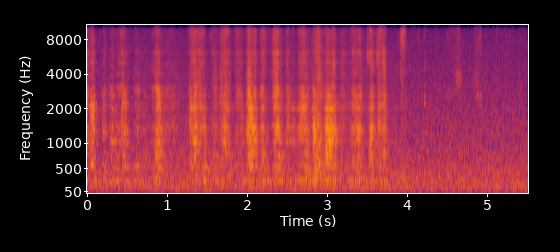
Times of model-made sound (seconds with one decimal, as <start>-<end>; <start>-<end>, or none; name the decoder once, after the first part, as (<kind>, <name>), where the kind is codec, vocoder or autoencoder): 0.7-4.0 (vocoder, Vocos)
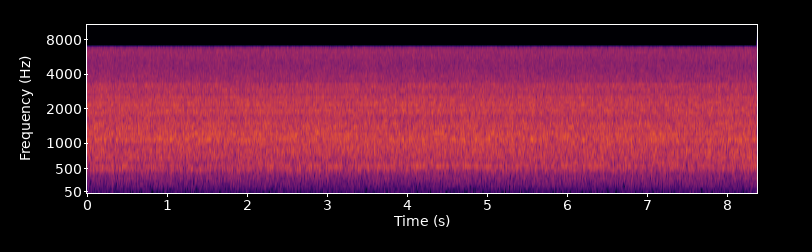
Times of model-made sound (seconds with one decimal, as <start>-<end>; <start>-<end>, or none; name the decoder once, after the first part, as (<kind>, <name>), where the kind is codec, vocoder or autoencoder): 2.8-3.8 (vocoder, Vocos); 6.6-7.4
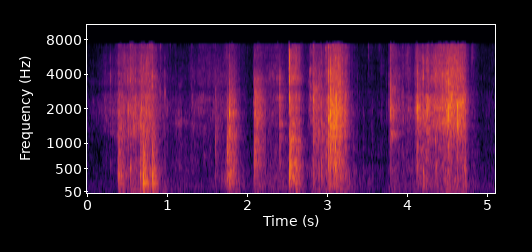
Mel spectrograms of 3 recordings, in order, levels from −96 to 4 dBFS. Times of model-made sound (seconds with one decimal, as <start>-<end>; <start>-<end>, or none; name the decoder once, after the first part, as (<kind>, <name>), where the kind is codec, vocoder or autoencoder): none

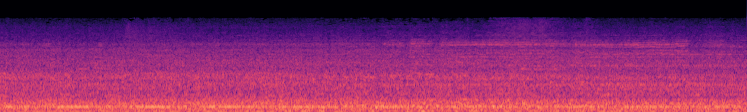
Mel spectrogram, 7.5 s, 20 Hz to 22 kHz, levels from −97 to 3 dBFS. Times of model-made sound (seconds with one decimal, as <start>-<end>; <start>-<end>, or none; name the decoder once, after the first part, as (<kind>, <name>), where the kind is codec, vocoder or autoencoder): 3.1-6.1 (vocoder, Vocos)

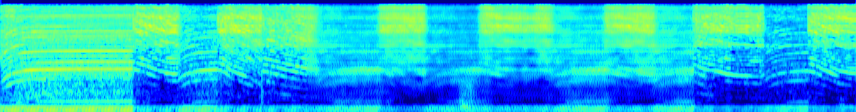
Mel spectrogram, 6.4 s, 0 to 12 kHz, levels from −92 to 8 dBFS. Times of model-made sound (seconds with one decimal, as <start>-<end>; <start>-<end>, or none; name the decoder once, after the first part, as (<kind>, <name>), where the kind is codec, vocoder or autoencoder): 2.3-5.2 (vocoder, Vocos)

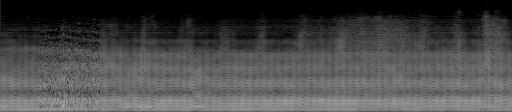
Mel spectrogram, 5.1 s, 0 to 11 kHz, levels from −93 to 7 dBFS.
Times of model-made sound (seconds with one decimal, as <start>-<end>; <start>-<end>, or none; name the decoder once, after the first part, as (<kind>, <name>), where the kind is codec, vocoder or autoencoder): 0.0-0.4 (vocoder, Vocos); 1.0-5.1

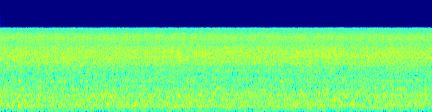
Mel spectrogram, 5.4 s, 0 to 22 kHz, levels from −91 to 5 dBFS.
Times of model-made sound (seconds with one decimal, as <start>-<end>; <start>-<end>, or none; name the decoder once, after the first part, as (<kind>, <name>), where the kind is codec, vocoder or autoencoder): 2.2-2.8 (vocoder, Vocos)

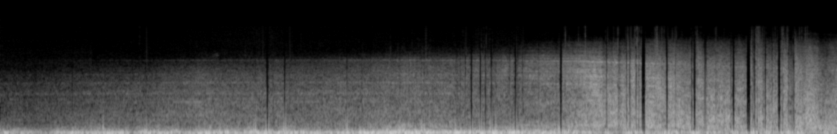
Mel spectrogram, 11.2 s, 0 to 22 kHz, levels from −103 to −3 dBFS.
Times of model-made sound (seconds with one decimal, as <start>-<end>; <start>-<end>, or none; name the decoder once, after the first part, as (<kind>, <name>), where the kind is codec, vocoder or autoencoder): none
